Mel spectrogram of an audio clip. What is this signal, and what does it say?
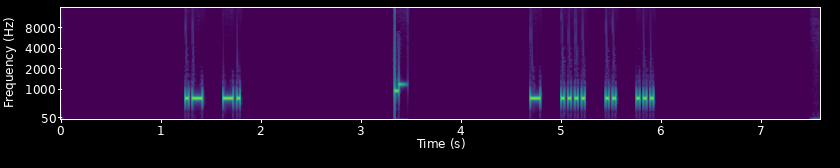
Morse code, heard as a keyed tone, about 36 wpm, spaced as for 25 wpm, 700 Hz. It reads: AN THIS
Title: 2x Character Spacing - Top 100 Words - 35wpm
